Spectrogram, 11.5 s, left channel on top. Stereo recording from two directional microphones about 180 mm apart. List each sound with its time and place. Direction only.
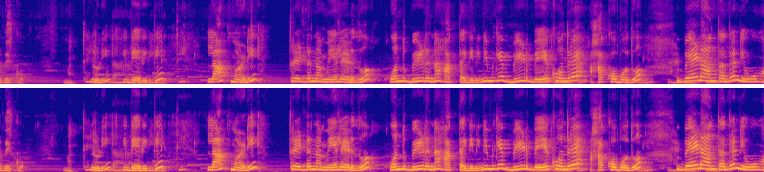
0.0 s speech: 20° right (ahead or behind)
1.4 s a woman's voice: 20° right (ahead or behind)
